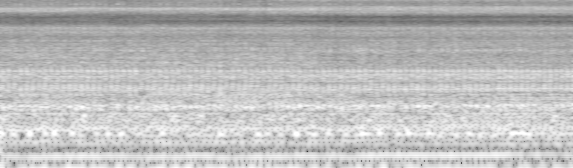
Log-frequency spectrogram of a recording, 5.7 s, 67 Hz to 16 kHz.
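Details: 1960 Evinrude Fisherman 5.5 hp two-stroke outboard, rebuilt, first start in test tank, warming up while idle is dialed in: busy, crackling idle holding even speed without surging or dying, pumping lots of water; normal idle.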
